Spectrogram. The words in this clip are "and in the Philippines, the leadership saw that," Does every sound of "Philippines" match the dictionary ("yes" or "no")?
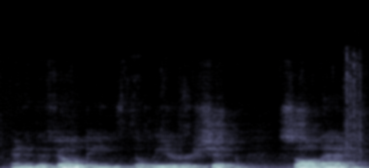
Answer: yes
